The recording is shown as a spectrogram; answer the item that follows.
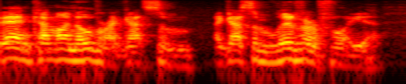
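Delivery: loud, raspy, rasping little voice. Describing the tiny aunt who looked after him in New York, imitating Aunt Blanche's raspy voice. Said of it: "raspy, raspy little voice, and you know, talking like this all the time".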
